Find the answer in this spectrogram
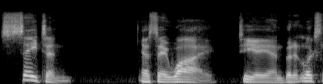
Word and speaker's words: seitan: As you know, vegan roasts are made with seitan, pronounced Satan, S-A-Y, T-A-N, but it looks like S-E-I-T-A-N. Well, that's how it's spelled. It's just pronounced Satan.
